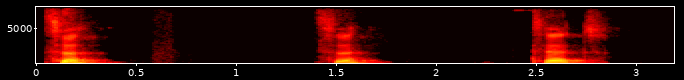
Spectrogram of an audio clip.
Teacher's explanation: Le tête, c'est un T que l'on appelle un T emphatique, prononcé de manière pompeuse.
